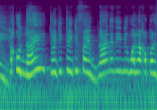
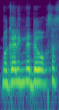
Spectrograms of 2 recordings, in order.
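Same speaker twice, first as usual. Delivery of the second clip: lower mother voice; 7 semitones lower than usual. Acted. Mother sharing her good news with her children. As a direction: voice the mother, deeper.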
